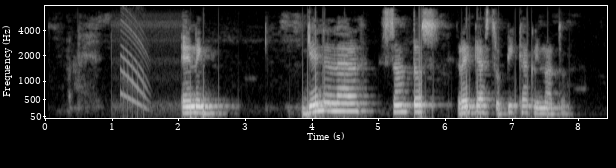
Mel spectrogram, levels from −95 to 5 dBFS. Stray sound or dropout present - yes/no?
yes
